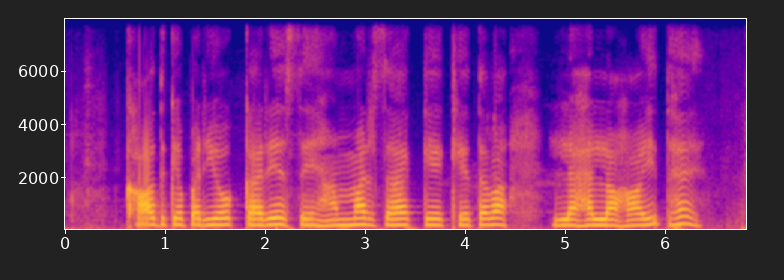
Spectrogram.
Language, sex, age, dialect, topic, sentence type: Magahi, female, 18-24, Western, agriculture, statement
